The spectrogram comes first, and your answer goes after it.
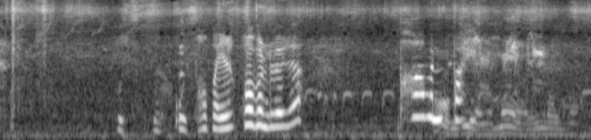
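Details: Puppy crying for its mother, which has gone missing: a run of wavering, harmonic whining cries that rise and fall, bunched in two bursts, then a pause, then more quavering wails, over a low steady background hum.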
